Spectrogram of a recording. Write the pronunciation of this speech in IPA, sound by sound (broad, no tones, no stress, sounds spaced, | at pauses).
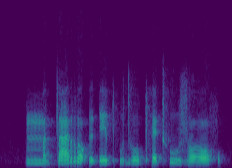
mː a d t a r ɔ ʔ ɘ ʔ e pʰ u d oː pʰ ɛ kʰ uː z ɔː f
